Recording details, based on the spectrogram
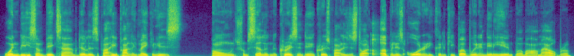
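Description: A man's voice: low-pitched, fast talker, darkish tone, no echo, clean studio sound. A man co-hosting a podcast, explaining things in casual, slangy conversation. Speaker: podcast co-host reviewing a TV series. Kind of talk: casual chat.

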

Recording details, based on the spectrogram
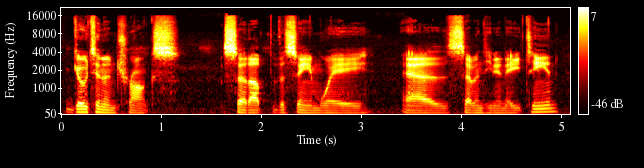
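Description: A man's voice: deep voice, fairly even intonation, unhurried, a bit bright, slight background noise. A man hosting a casual podcast chat, putting questions and opinions to the group. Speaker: podcast host.

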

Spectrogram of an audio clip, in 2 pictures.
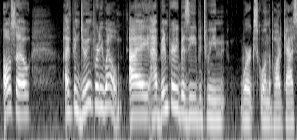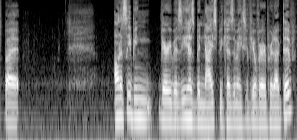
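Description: A woman's voice: low-pitched, fairly even intonation, moderate pace, a little mellow, no echo. A young adult woman hosting a casual solo podcast in an informal, chatty way, her voice slightly worn as if she is starting to lose it. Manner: informal, giggly, uses y'all. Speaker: podcast host.

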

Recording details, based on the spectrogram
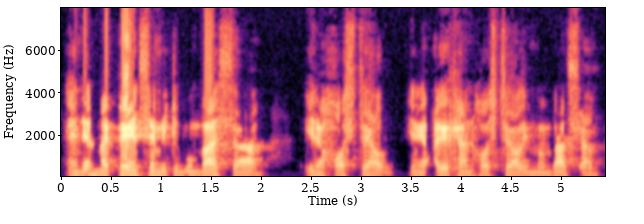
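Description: A man's voice: medium pitch, steady tone, brisk, pushed and bright. A middle-aged man from Tanzania, a native Swahili speaker, telling a personal story in an interview in an earnest, emphatic way, repeating phrases for effect. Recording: dull, lo-fi sound.

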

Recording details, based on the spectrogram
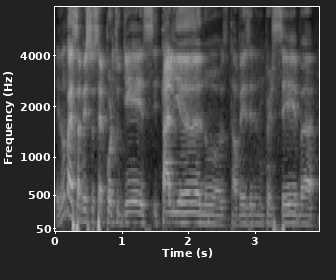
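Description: A man's voice: medium pitch, fast, bright, forceful tone, a little hiss or hum. Chatty host man in a roomy space. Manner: chatty, rambling storyteller. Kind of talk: casual interview chat. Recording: roomy echo.

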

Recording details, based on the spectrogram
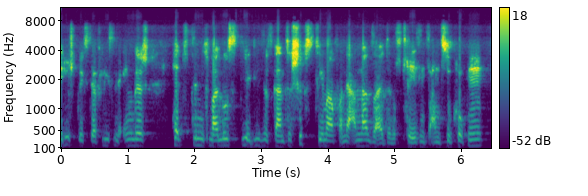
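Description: Man in his forties, from Berlin, chatty with fillers, slightly high and very bright voice, muffled lo-fi sound. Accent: Berlin German. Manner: chatty, with frequent fillers and restarts. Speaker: mortgage broker guest. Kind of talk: relaxed interview chat.

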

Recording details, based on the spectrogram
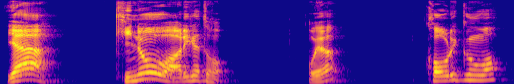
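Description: ラジオドラマで、自信に満ちた紳士的な気取った色男を演じる男性。. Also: male voice, sits high, expressive, a little slow, very noisy. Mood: breezy, suave. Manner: smooth, affected gallantry. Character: suave, self-assured handsome gentleman charmer. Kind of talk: radio drama acting.

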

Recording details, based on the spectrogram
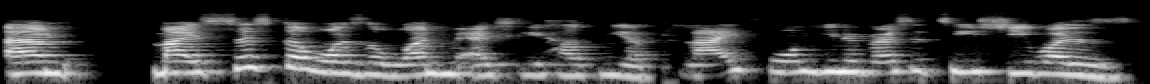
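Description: Young South African woman, guest on a casual podcast, slightly high, relaxed and giggly, muffled lo-fi audio. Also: moderate pace. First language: Northern Sotho and Tsonga. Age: young adult. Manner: relaxed, chatty, laughs often. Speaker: guest, university student and podcaster. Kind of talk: casual interview chat.

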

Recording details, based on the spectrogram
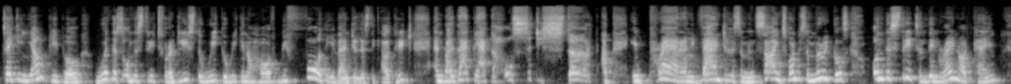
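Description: A woman's voice: on the high side, expressive, normal speed, a little mellow, slightly rough. Earnest South African woman evangelist. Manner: earnest, fervent storytelling. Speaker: evangelist guest. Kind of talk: interview testimony.

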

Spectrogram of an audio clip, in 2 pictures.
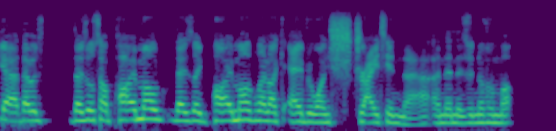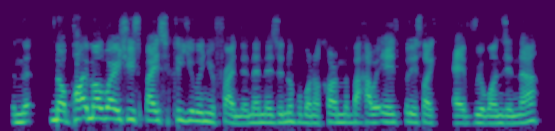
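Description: An eighteen-year-old man talking on a laid-back podcast. He is hesitant and keeps restarting his sentences. His voice sits somewhat high for a man, recorded close and dry. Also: steady tone, fast, no room sound. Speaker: podcast co-host. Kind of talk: casual podcast chat.

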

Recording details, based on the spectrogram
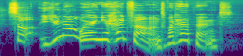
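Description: A woman's voice: very high-pitched, wildly swooping pitch, moderate pace, gravelly. A woman with an American accent co-hosting a podcast in casual, unscripted chat. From United States. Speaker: podcast co-host. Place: small makeshift studio behind a cafe.

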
